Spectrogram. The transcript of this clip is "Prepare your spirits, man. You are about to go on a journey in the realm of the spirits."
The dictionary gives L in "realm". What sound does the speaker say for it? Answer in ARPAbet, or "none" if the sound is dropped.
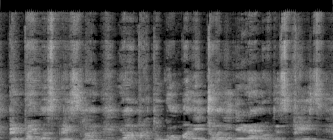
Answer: none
